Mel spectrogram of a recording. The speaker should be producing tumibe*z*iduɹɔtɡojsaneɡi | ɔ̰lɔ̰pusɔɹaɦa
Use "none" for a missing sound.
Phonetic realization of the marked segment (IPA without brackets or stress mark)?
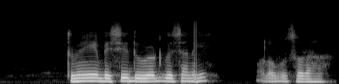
s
